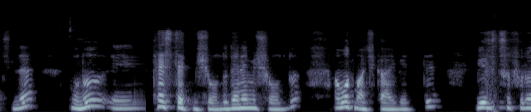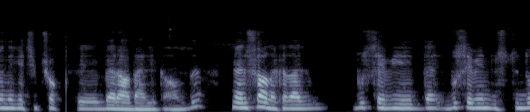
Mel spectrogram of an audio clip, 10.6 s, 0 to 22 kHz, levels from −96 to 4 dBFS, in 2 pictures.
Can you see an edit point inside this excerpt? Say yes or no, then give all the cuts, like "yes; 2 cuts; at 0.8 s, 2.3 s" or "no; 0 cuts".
yes; 2 cuts; at 3.5 s, 7.5 s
